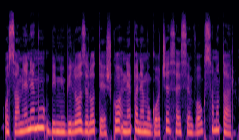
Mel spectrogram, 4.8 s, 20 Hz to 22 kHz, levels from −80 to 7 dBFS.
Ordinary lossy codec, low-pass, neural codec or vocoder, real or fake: MP3, 96 kbps; 19.8 kHz; vocoder, 44.1 kHz, 128 mel bands every 256 samples, BigVGAN v2; fake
